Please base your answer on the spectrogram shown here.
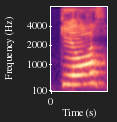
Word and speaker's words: chaos: तो केओस बोलते हैं इसको। आप बहुत से लोग गलत प्रोनाउंस करते हैं, चेओस बोल देंगे, लेकिन केओस बोलते हैं।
